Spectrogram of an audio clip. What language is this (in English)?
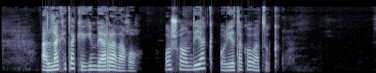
Basque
